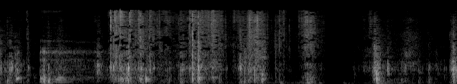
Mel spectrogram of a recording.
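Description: Plastic wrap crinkles and tears as it is pulled off.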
